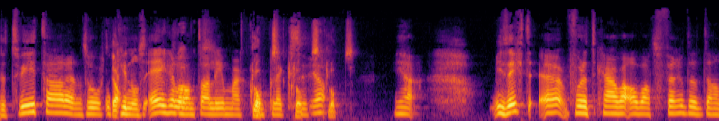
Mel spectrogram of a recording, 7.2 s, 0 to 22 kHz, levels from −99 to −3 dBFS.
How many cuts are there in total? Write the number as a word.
three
